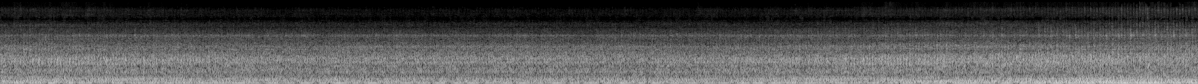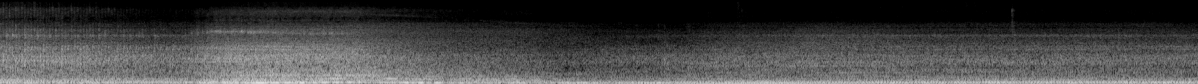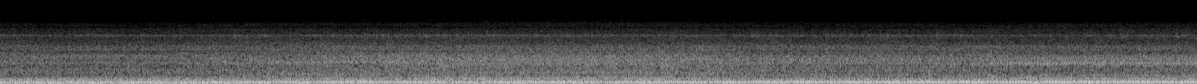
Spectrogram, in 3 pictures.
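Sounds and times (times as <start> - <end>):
diesel lorry engine idling: 0.0 - 35.9.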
